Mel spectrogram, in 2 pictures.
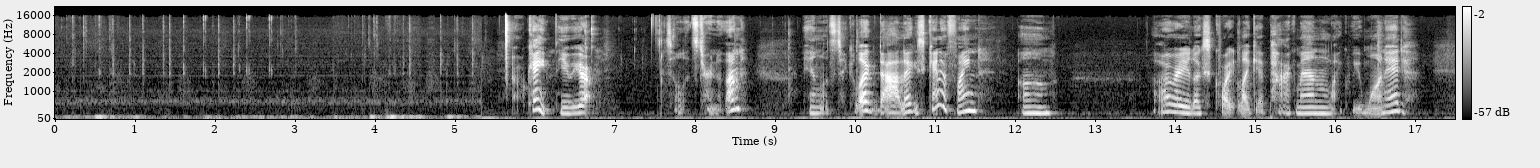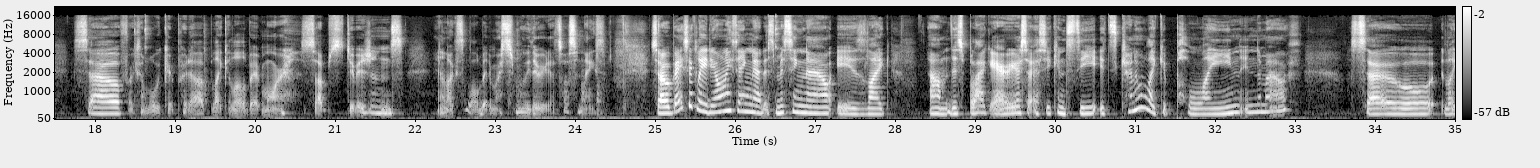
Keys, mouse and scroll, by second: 0.6 scroll down 4, 0.8 shift+middle click, 1.0 scroll up 3, 1.2 middle click, 1.5 middle click, 1.9 click, 2.1 middle click, 2.4 shift+click, 2.7 click, 3.0 shift+e, 4.2 scroll down 8, 4.5 middle click, 4.9 scroll up 3, 5.1 shift+middle click, 6.9 click, 7.4 scroll up 1, 7.9 Tab, 8.4 scroll down 1, 8.7 middle click, 9.5 scroll down 2, 10.2 middle click, 15.3-15.9 scroll down 1, 15.9-17.2 scroll down 1, 18.7 click, 19.6 middle click, 23.7 scroll up 2, 24.6-26.6 scroll up 1.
